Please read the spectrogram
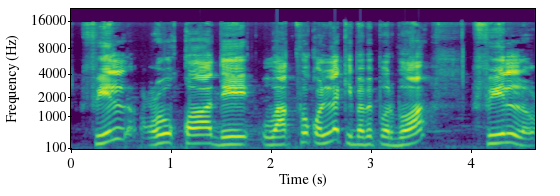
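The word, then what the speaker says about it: في العقد: আইন পেশ উফ জবর কদ দাল জের দি ফিল উকদি ওয়াকফু করলে কিভাবে পড়বো ফিল উকদ ফিল উকদ কেউ ফিল উকা কাত পড়বো না ঠিক আছে কদ দাল জবর কাত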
